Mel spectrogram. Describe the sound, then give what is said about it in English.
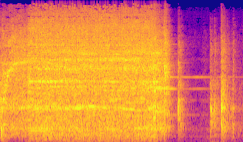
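A loud, steady rasp of a saw cutting through a clamped wooden board runs for about three seconds, then stops, followed by a few scattered knocks and light handling sounds. “And I gotta get the clamp. And we cut.”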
